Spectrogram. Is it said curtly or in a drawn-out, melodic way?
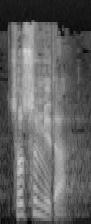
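curtly. It is said short and curt, sounding combative.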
